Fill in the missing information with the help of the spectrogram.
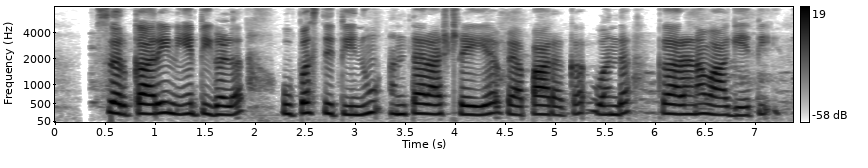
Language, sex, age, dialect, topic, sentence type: Kannada, female, 36-40, Dharwad Kannada, banking, statement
